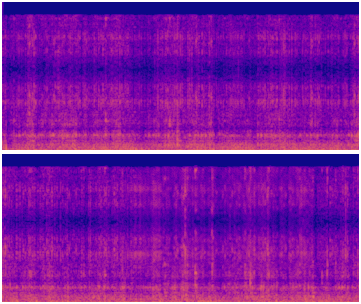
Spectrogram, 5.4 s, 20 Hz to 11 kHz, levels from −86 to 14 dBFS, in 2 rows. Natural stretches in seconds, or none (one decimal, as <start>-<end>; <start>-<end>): 0.0-3.7; 5.0-5.4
